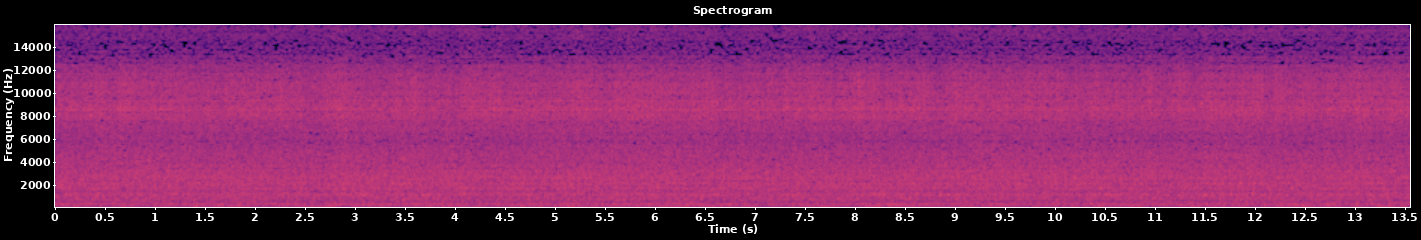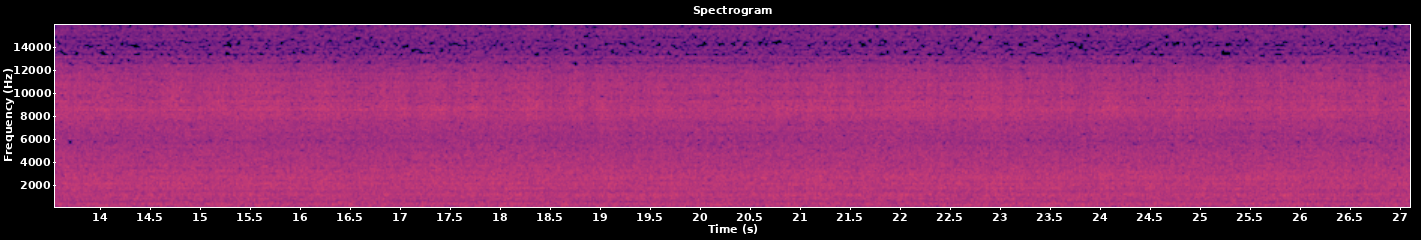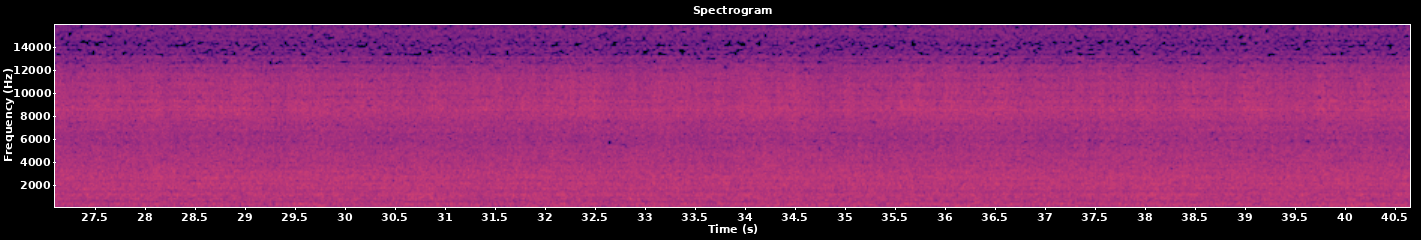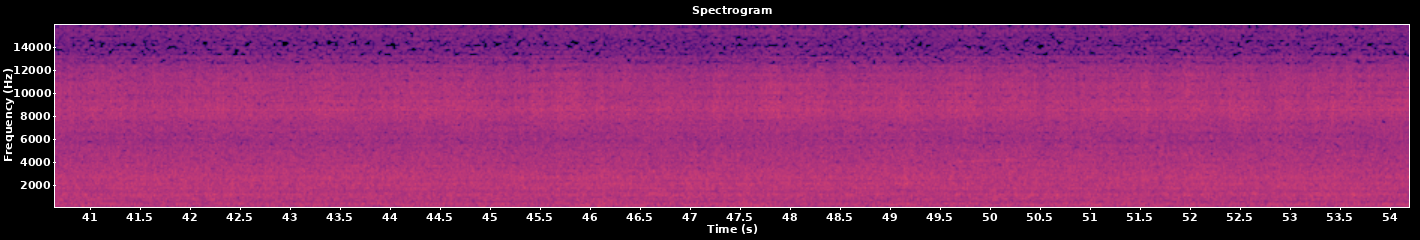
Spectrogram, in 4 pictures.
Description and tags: RoomTone Large
Large, Loud, RoomTone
